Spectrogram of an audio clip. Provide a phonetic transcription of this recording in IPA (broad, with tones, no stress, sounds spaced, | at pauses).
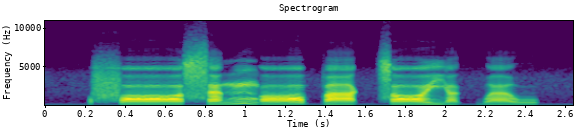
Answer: f ɔː˧ s ɐ˨˥ n ŋ ɔː˨˥ p aː˨ k̚ s ɔː˥ j ɐ˨ k̚ w ɐ˧ w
